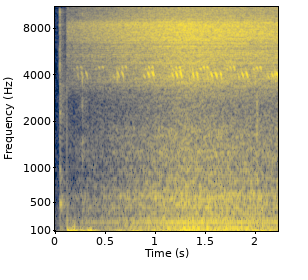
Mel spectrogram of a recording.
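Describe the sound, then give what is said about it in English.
Cicadas and crickets buzzing from all directions on a farm in Jefferson County, West Virginia, in summer during a drought: a continuous, dense, high-pitched droning chorus over a faint low rumble, with no talk. “On the beaten paths of Tabler Farm, cicadas and crickets buzz from all directions. It's a hallmark of summer on the Jefferson County property.”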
